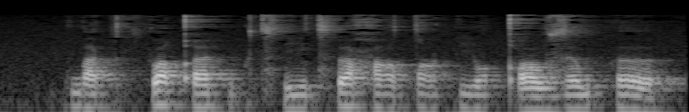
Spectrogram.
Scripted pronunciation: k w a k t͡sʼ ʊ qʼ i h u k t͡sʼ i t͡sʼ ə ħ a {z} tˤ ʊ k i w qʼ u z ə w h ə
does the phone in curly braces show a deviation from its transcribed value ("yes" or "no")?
yes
